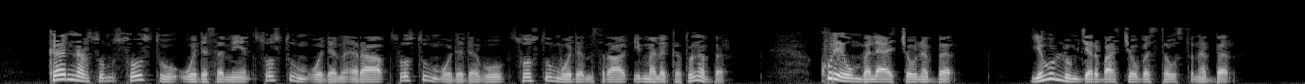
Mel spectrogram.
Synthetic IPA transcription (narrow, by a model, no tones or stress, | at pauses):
kʰəɨnːəɾsumso̞st̪ʰuwɔd̪əsəme̞nso̞st̪ʰumwɔd̪əmɨ̰ʔɨɾaβso̞st̪ʰumwɔd̪əd̪əβuβso̞st̪ʰumwɔd̪əmɨsɾakʼjɪmːələkːət̪ʰunəbːəɾ | kʰuɾe̞wumbəlajat͡ʃːɛwnəbːəɾ | jɛhulːumd͡ʒɛɾbat͡ʃːɛwbəsɨ̥t̪ʰəwʊst̪ʼnəbːəɾ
